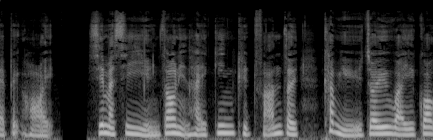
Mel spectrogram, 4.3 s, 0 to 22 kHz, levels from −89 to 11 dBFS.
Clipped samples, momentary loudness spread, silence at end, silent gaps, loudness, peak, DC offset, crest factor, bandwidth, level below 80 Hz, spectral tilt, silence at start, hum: under 0.1%; 8 LU; 0 s; none; -23 LUFS; -6 dBFS; under 0.1%; 16 dB; 15 kHz; -50 dBFS; -7 dB/octave; 0 s; none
